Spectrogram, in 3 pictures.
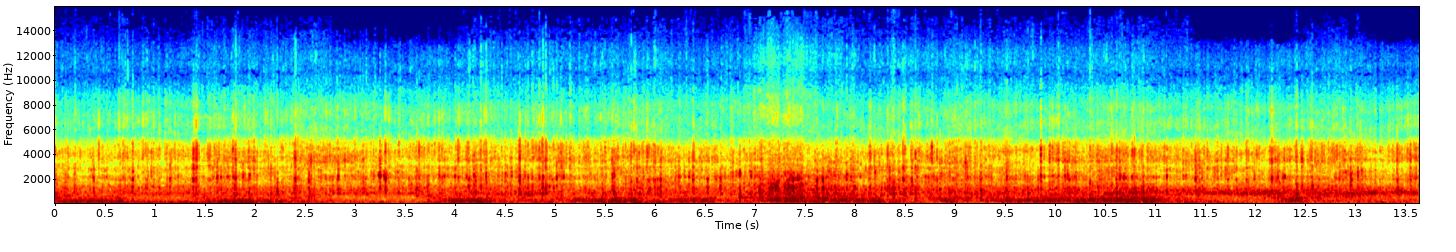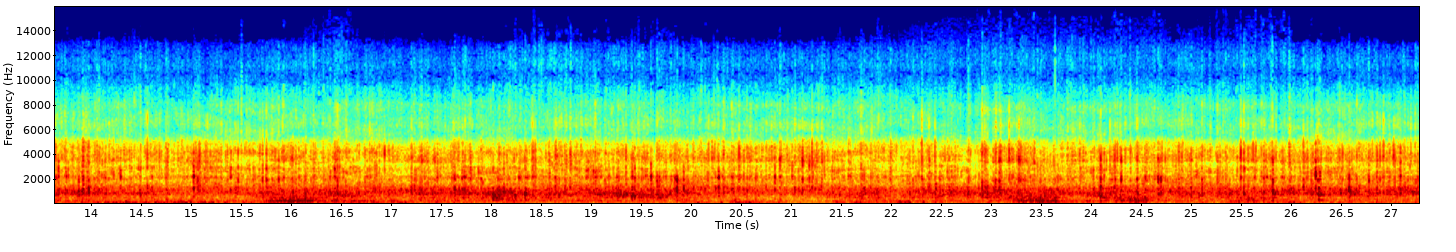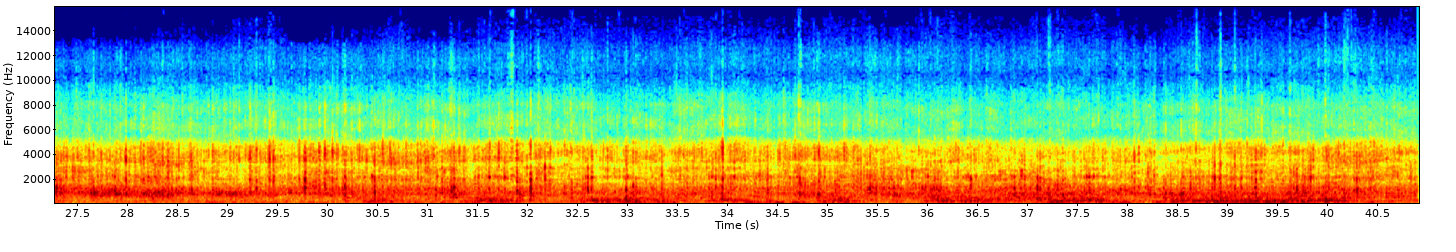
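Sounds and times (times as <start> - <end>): bicycle tyres rolling on gravel: 0.0 - 40.9
wind rumble on microphone: 0.0 - 40.9.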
